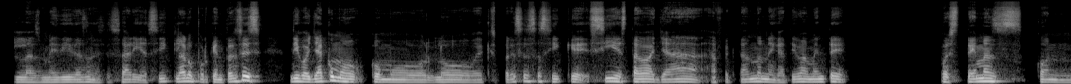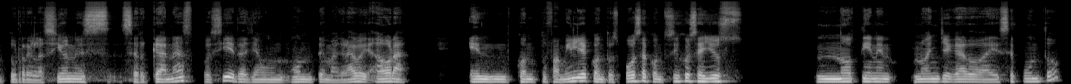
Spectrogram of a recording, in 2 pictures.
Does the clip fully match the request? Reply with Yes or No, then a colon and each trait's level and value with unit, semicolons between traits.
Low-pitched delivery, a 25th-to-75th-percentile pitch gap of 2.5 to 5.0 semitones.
Yes: low, 125 Hz; average, 3.2 semitones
